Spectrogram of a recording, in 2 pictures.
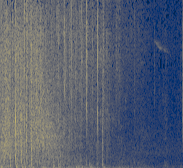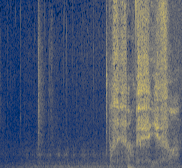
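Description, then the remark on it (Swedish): A firing squad's gunfire volley executing four men sentenced to death under Swedish law, the first use of the death penalty since new terror laws: a dense burst of overlapping sharp cracks that fades over about two seconds, a lull, then a rougher, noisier burst near the end. “Detta är första gången dödsstraff tillämpas sedan de nya terrorlagarna infördes.”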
